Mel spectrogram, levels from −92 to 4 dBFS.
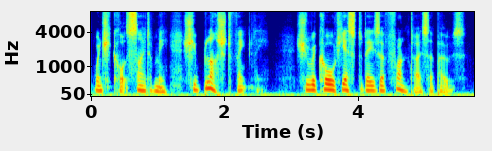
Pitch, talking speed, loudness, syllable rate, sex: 130 Hz, 155 wpm, -20 LUFS, 4.8 syllables/s, male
